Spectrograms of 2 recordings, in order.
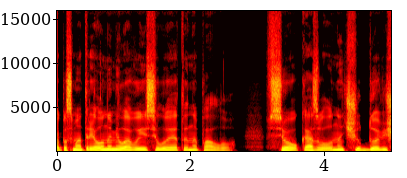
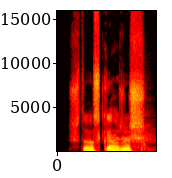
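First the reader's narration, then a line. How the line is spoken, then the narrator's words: Question in undertone. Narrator (Russian): вполголоса спросил Натан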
